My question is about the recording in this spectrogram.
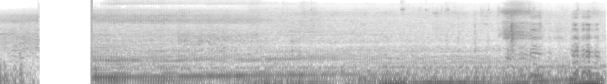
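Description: A motor vehicle engine running steadily close by, a low hum with a held pitch that swells a little near the end. Before it, half a second of rushing wind and boat noise cuts off into a moment of silence.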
